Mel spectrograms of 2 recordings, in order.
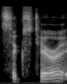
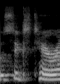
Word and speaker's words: Cyxtera: So before we get too far along, why don't you tell people what Cyxtera is and what you sell and who you sell to? – Absolutely. So Cyxtera, and thank you so much for pronouncing it properly.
